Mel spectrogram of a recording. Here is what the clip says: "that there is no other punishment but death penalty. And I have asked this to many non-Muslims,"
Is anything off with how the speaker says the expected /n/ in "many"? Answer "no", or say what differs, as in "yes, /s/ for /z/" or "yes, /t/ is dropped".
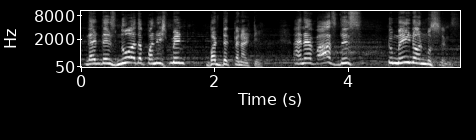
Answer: yes, /n/ is dropped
